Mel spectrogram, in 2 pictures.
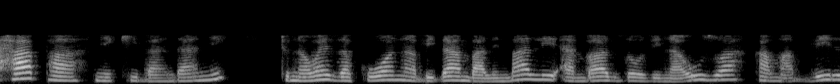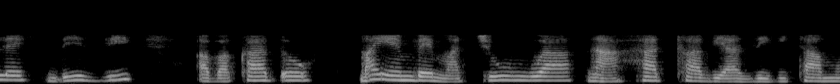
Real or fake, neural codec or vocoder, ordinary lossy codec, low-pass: fake; codec, 16 kHz, 0.4 kbps, LongCat-Audio-Codec; AAC, 16 kbps; 7.2 kHz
